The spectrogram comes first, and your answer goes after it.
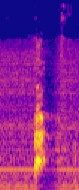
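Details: A pet dog reacting to a noise gives one short, sharp bark against a steady low hum.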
